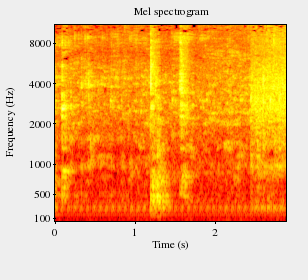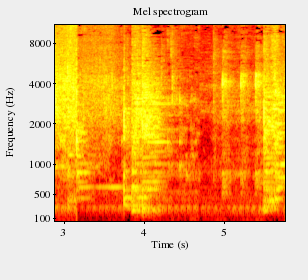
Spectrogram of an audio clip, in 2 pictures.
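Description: Ridge gourd and potato mix frying in a pressure cooker with a spatula stirring and scraping, and a few sharp metal knocks as a steel plate is handled to cover the pot.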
